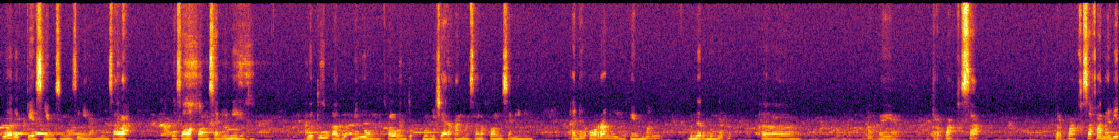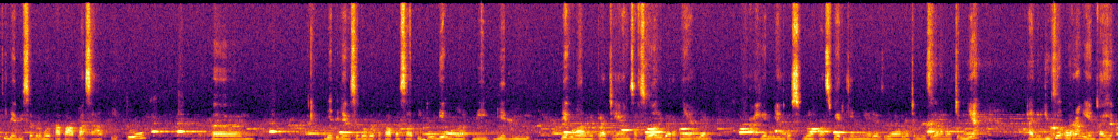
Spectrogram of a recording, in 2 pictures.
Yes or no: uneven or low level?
yes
